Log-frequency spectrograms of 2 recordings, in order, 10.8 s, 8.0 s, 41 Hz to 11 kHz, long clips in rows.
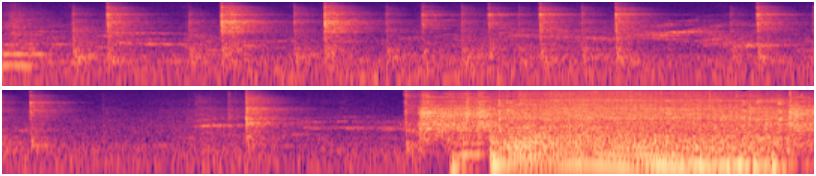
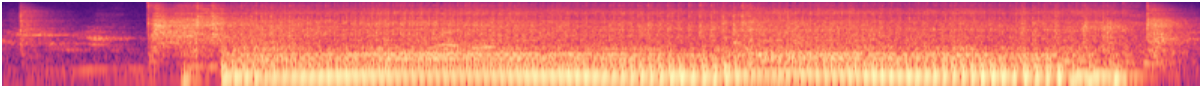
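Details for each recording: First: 1995 Yamaha Timberwolf 250 ATV, long sat, after carburetor work, choke on: about a dozen cranking bursts, then fires and races to high revs with no idle; throttle sticking wide open, idle screw possibly turned all the way in. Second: 1995 Yamaha Timberwolf 250 ATV single-cylinder with D8TC platinum plug and original carb top refitted, idle screw barely in: after a second of cranking it catches and settles into a steady, even idle with no misses.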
